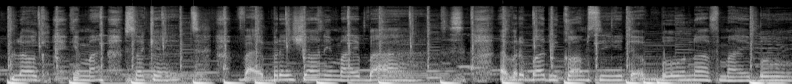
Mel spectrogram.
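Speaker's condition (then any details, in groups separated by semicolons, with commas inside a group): No condition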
